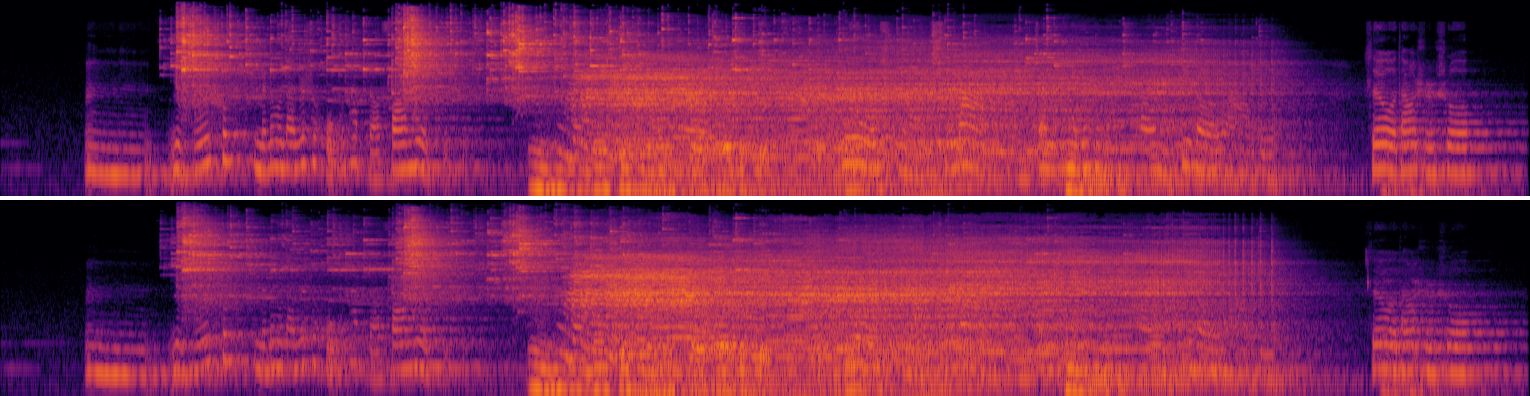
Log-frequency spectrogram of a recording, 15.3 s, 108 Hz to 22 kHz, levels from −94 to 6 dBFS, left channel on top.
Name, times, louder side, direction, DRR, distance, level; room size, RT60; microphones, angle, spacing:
voice 1, 0.9-4.7 6.6-7.1 8.4-12.8 13.7-14.7, left 3 dB, 55° left, 8 dB, 0.5 m, -37 dB
Wind chime, 1.6-8.7 9.0-9.8 10.1-10.7 11.1-12.0 12.4-12.6, left 4 dB, 90° left, 1.3 m, -30 dB
voice 2, 5.3-8.6 10.7-11.0 13.8-14.2, right 1 dB, 70° right, 0 dB, 0.6 m, -33 dB
sound 1, 5.6-12.8, right 3 dB, 25° right, 0.4 m, -28 dB
9.6 x 4.1 x 7.0 m, 2.7 s
head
